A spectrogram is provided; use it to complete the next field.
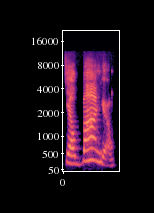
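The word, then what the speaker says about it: DelBagno: o but he says you don't pronounce the g it's bono which is bad his brother was trying to say tell the his person and he says del bono so the man wrote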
